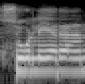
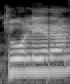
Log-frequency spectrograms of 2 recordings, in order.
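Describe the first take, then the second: First: The word begins with an s sound. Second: The word begins with a ch sound. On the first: "સોલેરા નહીં" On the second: "ચોલેરા નહીં"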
